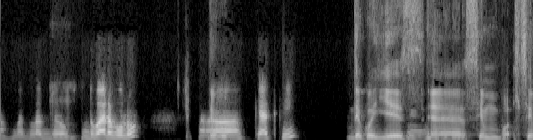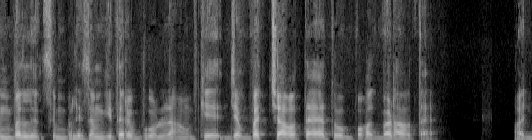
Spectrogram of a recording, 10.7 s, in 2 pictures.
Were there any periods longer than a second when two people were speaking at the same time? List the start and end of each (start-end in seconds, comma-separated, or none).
none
